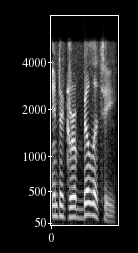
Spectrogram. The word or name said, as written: integrability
